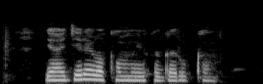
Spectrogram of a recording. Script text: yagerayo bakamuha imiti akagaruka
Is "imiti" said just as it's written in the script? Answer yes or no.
no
